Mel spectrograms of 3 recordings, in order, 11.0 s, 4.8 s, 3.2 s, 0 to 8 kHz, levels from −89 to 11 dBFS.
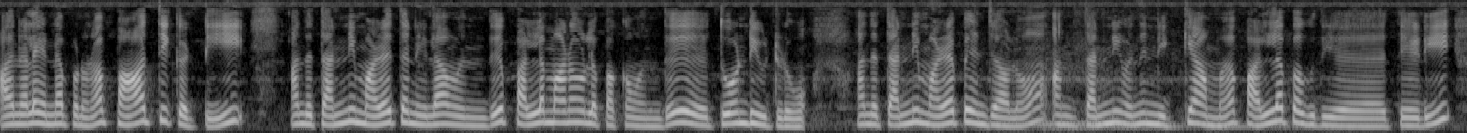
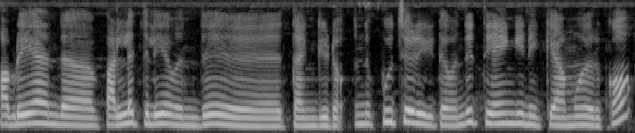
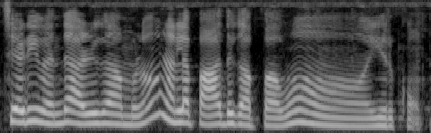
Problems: none marked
